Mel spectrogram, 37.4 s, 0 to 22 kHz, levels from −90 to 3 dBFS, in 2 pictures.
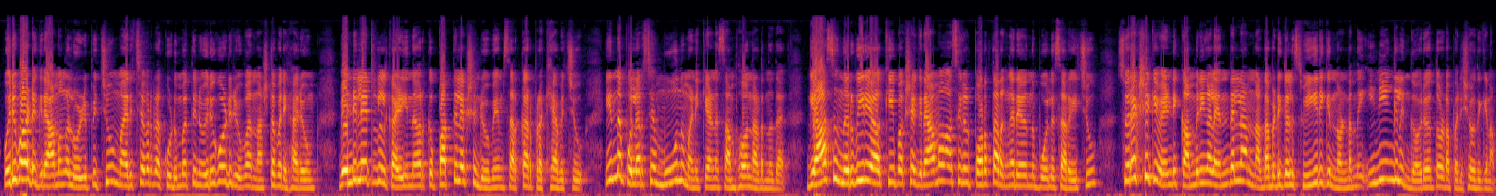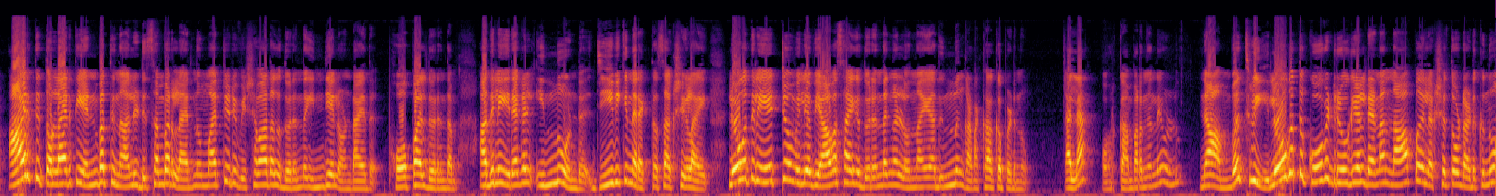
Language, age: Malayalam, 20-39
